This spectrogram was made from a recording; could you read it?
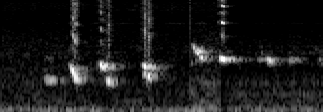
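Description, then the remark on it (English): A few quick, high Indiana bat chirps in close succession, completely unprocessed, followed by a longer drawn-out chirp, all fairly clear over a faint low background rumble. “Here are a couple single chirps.”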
